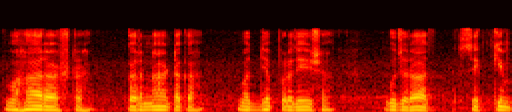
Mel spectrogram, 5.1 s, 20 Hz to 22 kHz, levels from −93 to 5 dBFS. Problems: constant background noise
